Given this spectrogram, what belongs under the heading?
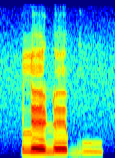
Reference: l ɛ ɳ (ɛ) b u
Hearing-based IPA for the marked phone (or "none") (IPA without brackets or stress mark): ɛ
